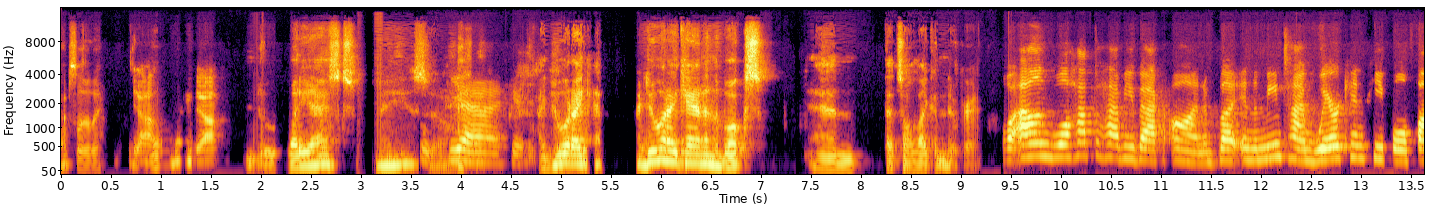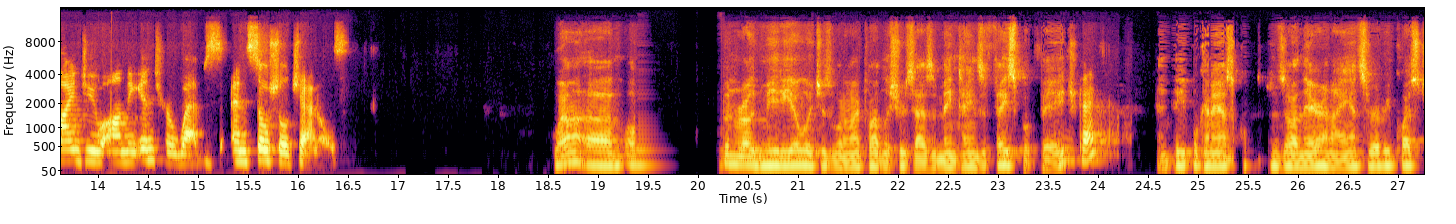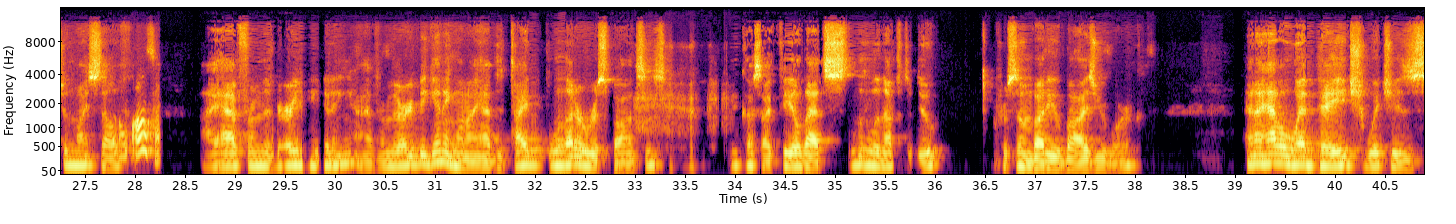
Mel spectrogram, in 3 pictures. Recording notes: This episode was recorded remotely via Zoom and as such the sound quality may not be up to the usual high standards of the podcast recorded in the studio. We hope the content will make up for any deficiencies in the audio.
